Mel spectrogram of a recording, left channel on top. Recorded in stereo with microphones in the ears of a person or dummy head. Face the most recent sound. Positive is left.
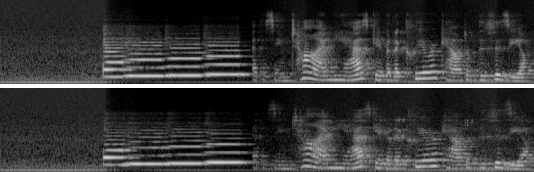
turn(degrees=60)  # may be behind; listen again after turning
